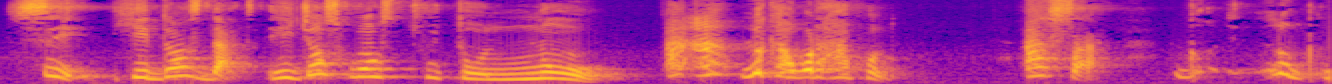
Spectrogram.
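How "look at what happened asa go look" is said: ordinary talk, nothing marked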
